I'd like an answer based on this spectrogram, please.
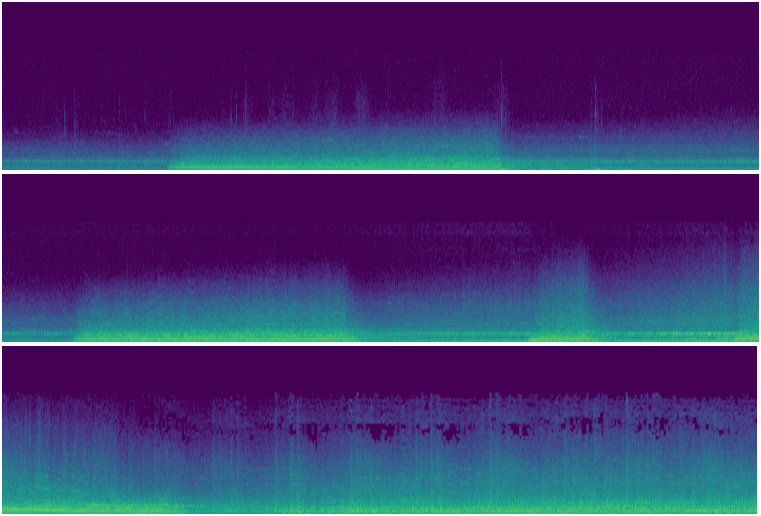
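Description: CSX diesel freight locomotive sounding its air horn for the grade crossing: long, long, short, long. The last blast drops in pitch as the locomotive passes, over a steady low engine drone. Then the freight cars roll past with continuous wheel-on-rail noise.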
